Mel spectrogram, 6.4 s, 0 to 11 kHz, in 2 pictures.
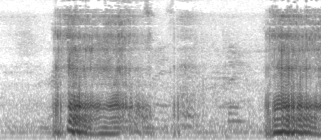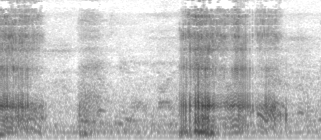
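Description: Loud, rough, rattling breaths in three long bursts with quieter breathing between, about 28 a minute; snoring.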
